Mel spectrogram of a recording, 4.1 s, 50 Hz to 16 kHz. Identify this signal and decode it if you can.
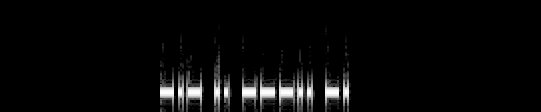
Morse code, heard as a keyed tone, about 34 wpm, 700 Hz. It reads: KI8N
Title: USA Call Signs - 4 Characters - Repeated 3x - 35wpm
